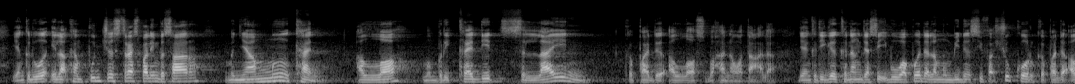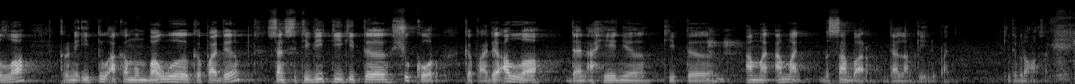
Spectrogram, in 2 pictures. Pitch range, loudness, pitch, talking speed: 110-130 Hz, -24 LUFS, 115 Hz, 135 wpm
